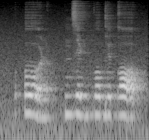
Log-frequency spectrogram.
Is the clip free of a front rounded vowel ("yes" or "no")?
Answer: no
